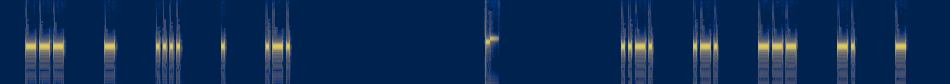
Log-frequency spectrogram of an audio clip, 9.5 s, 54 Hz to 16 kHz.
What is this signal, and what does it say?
Morse code, heard as a keyed tone, about 36 wpm, spaced as for 16 wpm, 690 Hz. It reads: OTHER FRONT
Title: 4x Character Spacing - Top 500 Words - 35wpm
